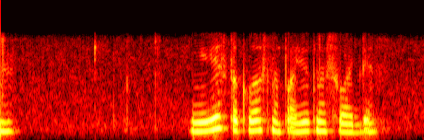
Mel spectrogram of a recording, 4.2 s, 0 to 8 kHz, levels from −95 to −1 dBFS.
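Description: Speech passes through the iLBC codec for its whole length. Nothing above 3.6 kHz survives, and the plainly rough, synthetic grain fits 15.2 kbps coding of independent 20 ms frames. A plain 200 Hz to 3.4 kHz telephone filter would narrow the band cleanly, without that grain.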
